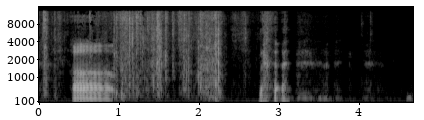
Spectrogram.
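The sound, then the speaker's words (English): Someone opens a mailed package with scissors: rustling crinkles and short tearing bursts of packaging material, following a brief vocal sound at the start. “So he's getting the old battle braid scissors out. I'm going to see what Sycamore sent me.”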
